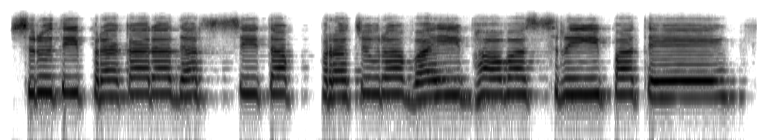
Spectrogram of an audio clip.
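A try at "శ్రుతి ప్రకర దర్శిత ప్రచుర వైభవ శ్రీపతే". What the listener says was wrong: ప్రకరాలో పకారం సరిగ్గా రాలేదు. ప్రకరాలో పకారం ఎక్కువ పకారాలు ఉన్నట్లు చెప్పాలి.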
